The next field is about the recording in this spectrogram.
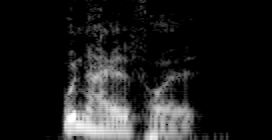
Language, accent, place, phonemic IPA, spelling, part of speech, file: German, Germany, Berlin, /ˈʊnhaɪ̯lˌfɔl/, unheilvoll, adjective, De-unheilvoll.ogg
- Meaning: malign, portentous, sinister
